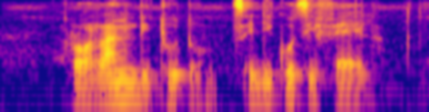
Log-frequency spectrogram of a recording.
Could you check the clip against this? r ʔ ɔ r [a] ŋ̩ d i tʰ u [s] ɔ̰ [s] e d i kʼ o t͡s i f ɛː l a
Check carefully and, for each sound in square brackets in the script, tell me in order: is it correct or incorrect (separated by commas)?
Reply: correct, incorrect, incorrect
